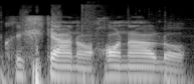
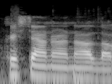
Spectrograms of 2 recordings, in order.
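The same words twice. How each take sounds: First: The name is said with a Portuguese accent. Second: The name is said with an English accent.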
